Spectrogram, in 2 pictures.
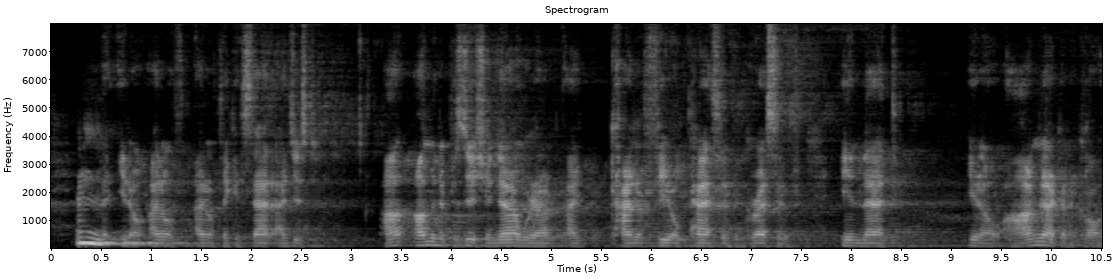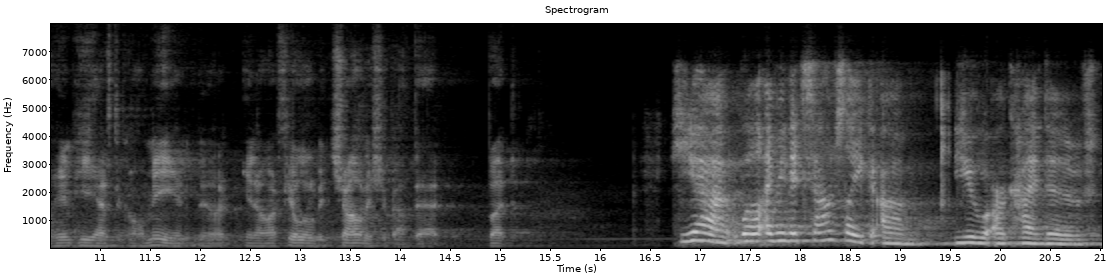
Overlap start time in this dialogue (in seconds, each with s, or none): none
